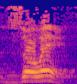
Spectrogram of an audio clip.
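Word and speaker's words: zoe (ζωή): There's another word pronounced zoe, spelled Z-O-E.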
